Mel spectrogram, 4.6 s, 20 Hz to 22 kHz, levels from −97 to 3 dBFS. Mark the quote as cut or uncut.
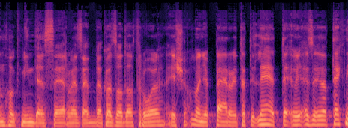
cut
